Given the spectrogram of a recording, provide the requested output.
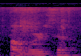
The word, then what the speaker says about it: Spowierza: Awersa. Could you spell it for me?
